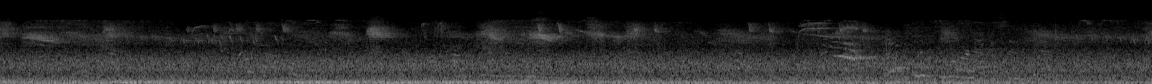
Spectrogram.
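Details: Common starling parent and fledglings on a lawn in Helsinki, Finland, in June 2013 during feeding: scratchy, clicking and buzzy notes in quick irregular bursts, a few brief chirps, against constant low rumbling and hiss.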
